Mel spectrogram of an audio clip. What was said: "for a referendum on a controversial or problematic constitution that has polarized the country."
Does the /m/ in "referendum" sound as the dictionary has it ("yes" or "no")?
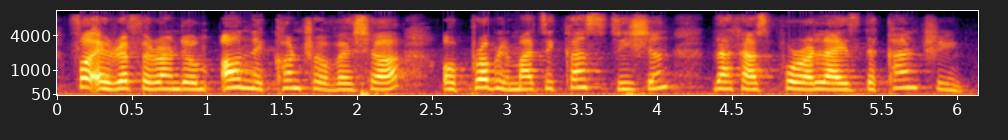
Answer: yes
